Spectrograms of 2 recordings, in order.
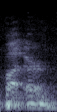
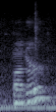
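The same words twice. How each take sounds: First: The middle T is a glottal stop. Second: The middle T is a quick tap. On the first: This is how some British speakers say it. "they put a glottal stop in there" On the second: This is how American speakers say it. "we make this little thing called a tap butter in American English"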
